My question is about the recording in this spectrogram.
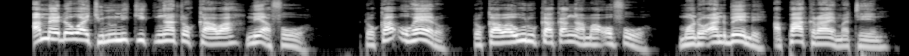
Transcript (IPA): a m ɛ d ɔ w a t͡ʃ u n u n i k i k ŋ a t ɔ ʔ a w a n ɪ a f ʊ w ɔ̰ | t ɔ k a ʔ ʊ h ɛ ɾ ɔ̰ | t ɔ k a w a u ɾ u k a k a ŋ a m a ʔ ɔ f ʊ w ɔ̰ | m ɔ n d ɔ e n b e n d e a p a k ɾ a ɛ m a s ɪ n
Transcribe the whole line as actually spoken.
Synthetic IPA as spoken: a m ɛ d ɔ w a t͡ʃ u n u n i k i k ŋ a t ɔ k a w a n ɪ a f ʊ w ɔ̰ | t ɔ k a ʔ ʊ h ɛ ɾ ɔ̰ | t ɔ k a w a u ɾ u k a k a ŋ a m a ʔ ɔ f ʊ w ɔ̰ | m ɔ n d ɔ a n b e n d e a p a k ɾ a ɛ m a t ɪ n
